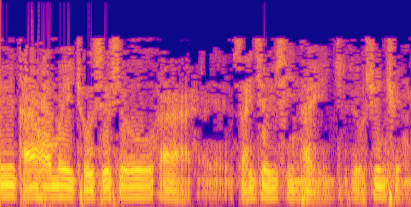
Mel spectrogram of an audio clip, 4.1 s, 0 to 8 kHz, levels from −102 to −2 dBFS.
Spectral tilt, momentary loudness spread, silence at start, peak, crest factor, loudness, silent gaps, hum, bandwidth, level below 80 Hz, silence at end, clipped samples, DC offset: -9.5 dB/octave; 12 LU; 0 s; 0 dBFS; 12 dB; -12 LUFS; none; none; 5 kHz; -30 dBFS; 0 s; 0.1%; under 0.1%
